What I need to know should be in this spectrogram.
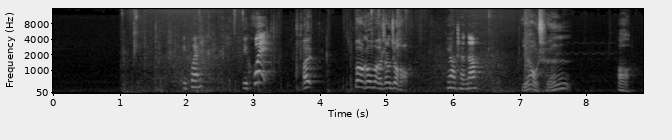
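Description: A young woman speaks sharply nearby.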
